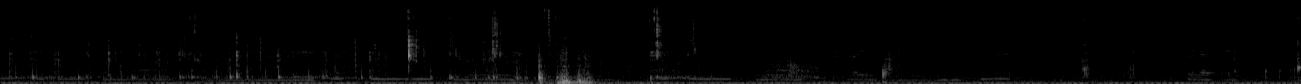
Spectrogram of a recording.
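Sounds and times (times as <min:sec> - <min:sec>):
chewing and biting food: 0:00.0 - 0:05.1
low thump: 0:05.4 - 0:06.0.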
